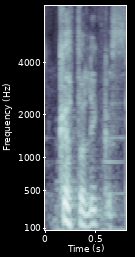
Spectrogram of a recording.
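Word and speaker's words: católicos (καθολικός): Católicos. Católicos. Católicos. Católicos, exactamente. Ese se pronuncia, católicos.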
